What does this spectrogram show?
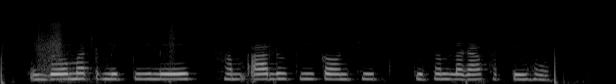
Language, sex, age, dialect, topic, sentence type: Hindi, female, 46-50, Garhwali, agriculture, question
